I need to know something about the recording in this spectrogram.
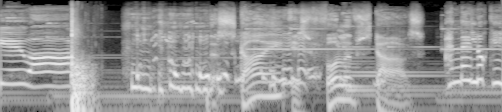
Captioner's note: giggling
